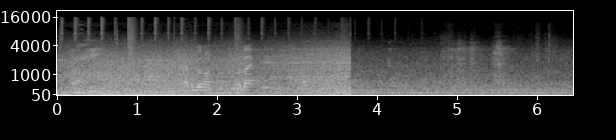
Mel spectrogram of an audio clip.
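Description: Loud traffic and voice noise in an airport car drop-off garage, with indistinct voices. About two-thirds of the way in it gives way abruptly to a quieter, steady indoor hum.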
